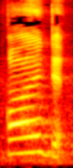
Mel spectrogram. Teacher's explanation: Ini qalqalah sughra. Bila qalqalah sughra, lantunan dia kecil sahaja.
